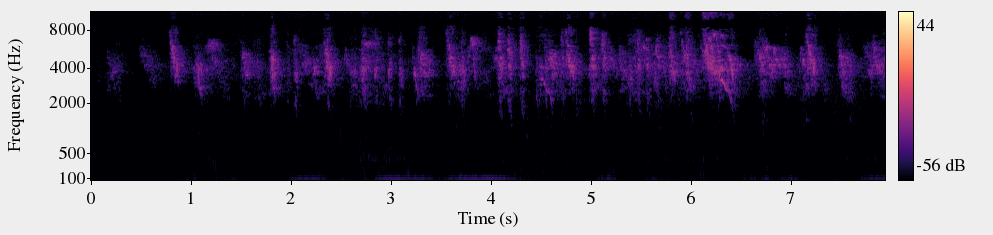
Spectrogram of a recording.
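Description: Faint birdsong: many quick, high chirps, mostly falling in pitch, starting just under a second in, over a steady low hum.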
